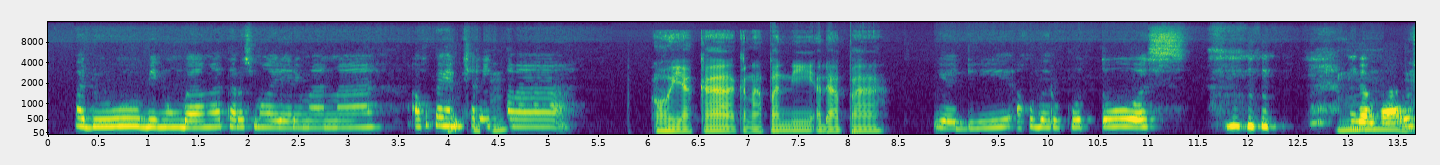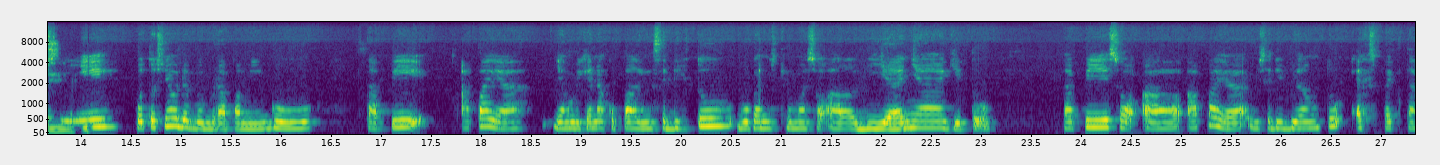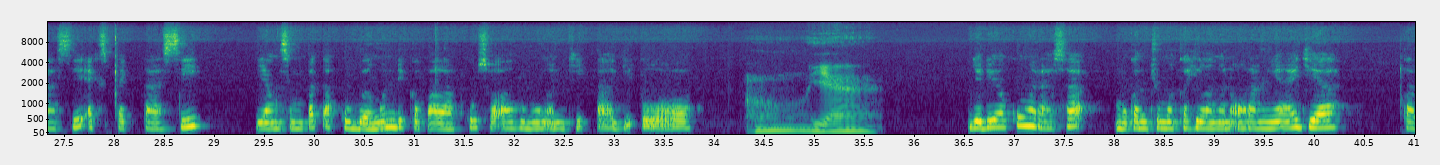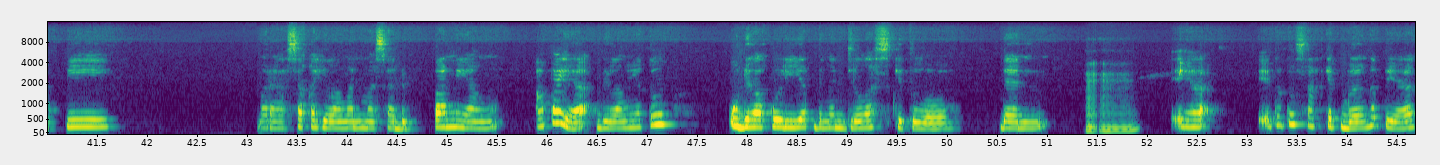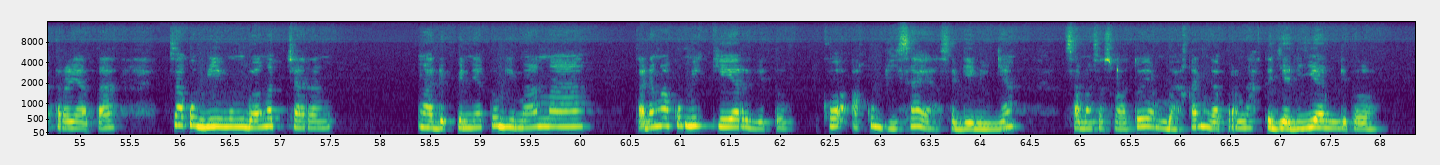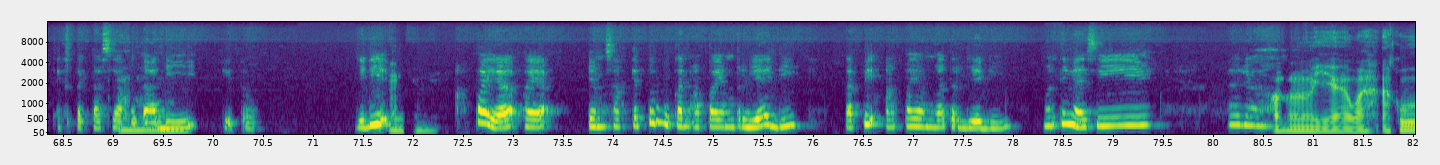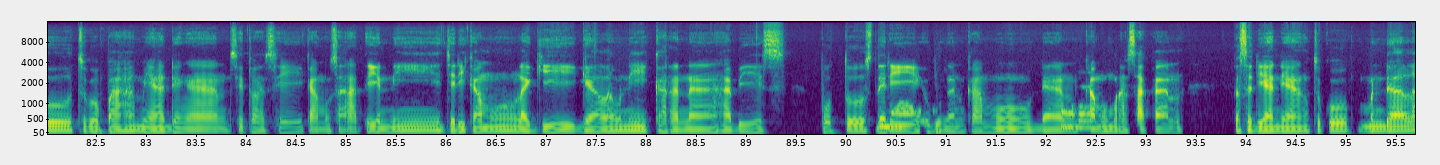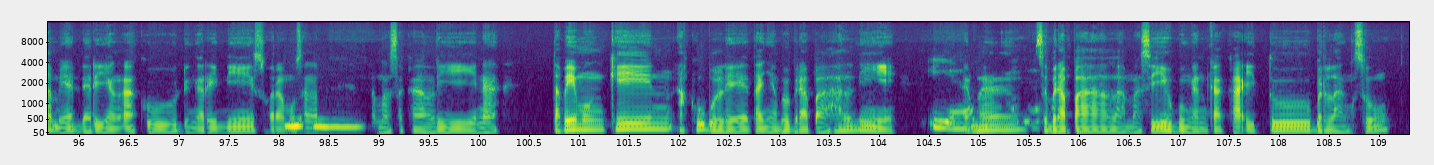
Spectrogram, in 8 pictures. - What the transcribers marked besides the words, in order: static; tapping; chuckle; distorted speech; other background noise; unintelligible speech
- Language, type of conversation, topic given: Indonesian, advice, Bagaimana saya bisa berduka atas ekspektasi yang tidak terpenuhi setelah putus cinta?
